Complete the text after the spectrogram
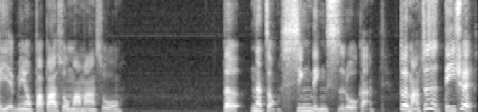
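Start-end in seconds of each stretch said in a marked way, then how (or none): none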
